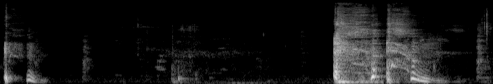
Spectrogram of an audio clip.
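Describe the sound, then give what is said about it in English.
A couple of short, choked coughs, then after a quiet pause a loud burst of harsh, sputtering coughs from a person who was caught off guard while drinking water and swallowed it down the wrong way. “Drinking some water while you uh, commented about that deck name and kind of caught me off guard there a little bit.”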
